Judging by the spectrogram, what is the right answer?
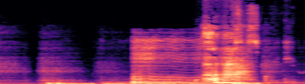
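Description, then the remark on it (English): A comical fart sound effect played on request through an Alexa smart speaker: a few low sputtering blasts, then a long buzzy tone that ends in a noisy, sagging raspberry, fairly loud. “Alexa. Please fart.”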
